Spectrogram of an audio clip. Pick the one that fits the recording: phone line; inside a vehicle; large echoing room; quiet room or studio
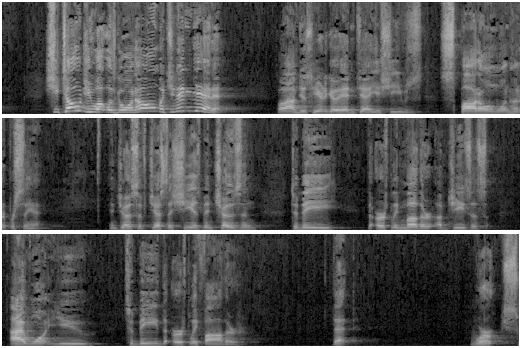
large echoing room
